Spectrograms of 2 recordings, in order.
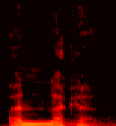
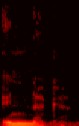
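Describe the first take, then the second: First: The word begins with an 'a' vowel. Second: The word begins with an 'i' vowel. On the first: It gives the reason as an explanatory clause. "جاء مضبوطا بالهمزة المفتوحة" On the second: It introduces a conditional clause. "وجاء بكسرها إنك"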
